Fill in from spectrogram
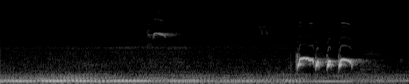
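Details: Male zebra dove song aimed at provoking rival males: one rolling four-note coo phrase near the end, after a brief high chirp from another bird, all over a loud low rumble.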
